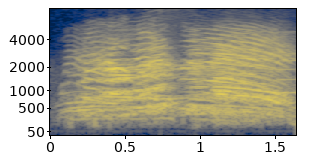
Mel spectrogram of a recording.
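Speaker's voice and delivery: very high, loud group voices. Answering a storyteller's call again after being asked: much louder. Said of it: "so we can say it much louder".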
